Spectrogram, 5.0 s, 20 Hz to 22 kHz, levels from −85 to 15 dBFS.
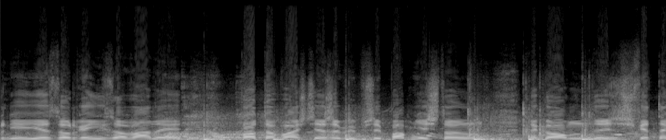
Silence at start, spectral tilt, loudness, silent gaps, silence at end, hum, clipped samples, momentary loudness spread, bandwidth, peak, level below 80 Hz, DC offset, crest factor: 0 s; -5 dB/octave; -17 LUFS; none; 0 s; none; under 0.1%; 3 LU; 13 kHz; -6 dBFS; -48 dBFS; under 0.1%; 10 dB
